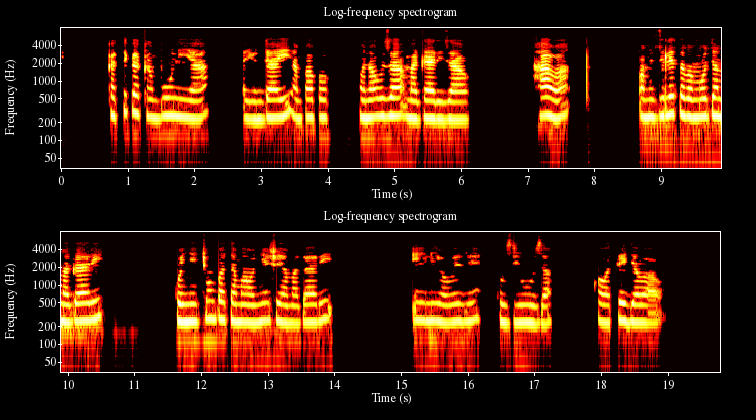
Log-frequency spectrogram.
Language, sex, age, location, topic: Swahili, female, 18-24, Wajir, finance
